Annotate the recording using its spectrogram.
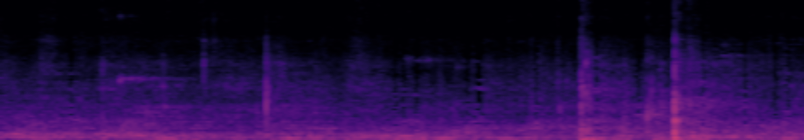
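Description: Futsal ball being kicked and bouncing on a sports hall floor: a few short sharp thuds, the loudest about three and a half seconds in, over a babble of voices from players and spectators.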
